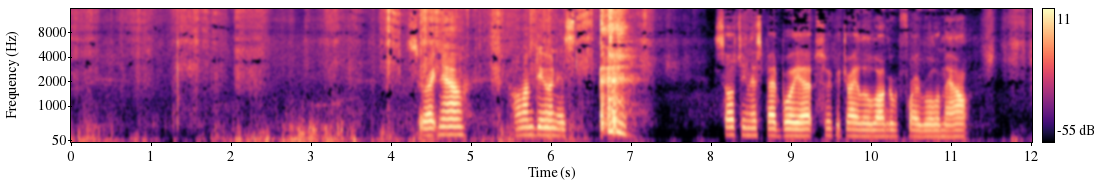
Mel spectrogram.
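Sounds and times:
footsteps on dry leaves and dirt: 0.0s - 10.0s, 11.3s - 12.0s.

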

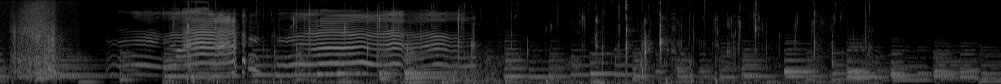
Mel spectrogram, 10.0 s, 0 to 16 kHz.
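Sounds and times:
light background music: 0.0s - 10.0s
child-like crying wail: 1.1s - 4.8s.

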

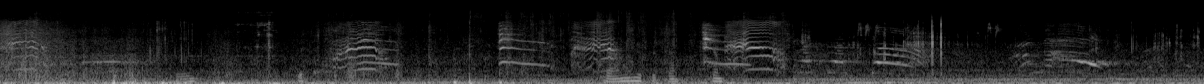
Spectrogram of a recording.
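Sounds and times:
cat meowing: 0.0s - 1.2s, 3.3s - 4.0s, 5.0s - 6.3s, 7.0s - 8.0s.

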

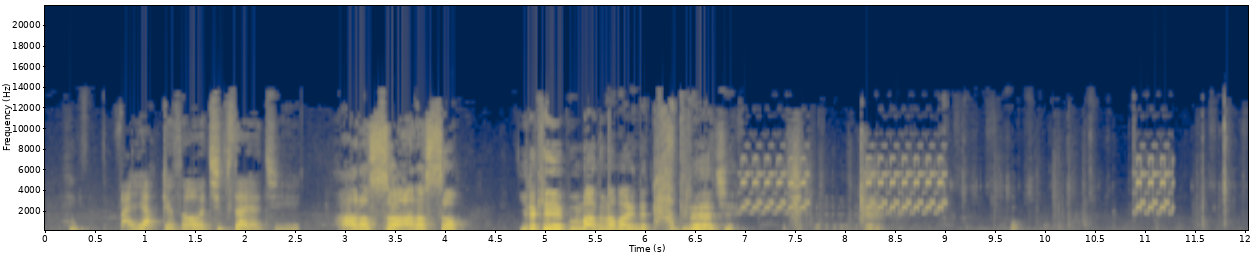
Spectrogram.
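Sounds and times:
telephone ringing electronic trill: 6.9s - 9.0s, 10.9s - 11.3s.

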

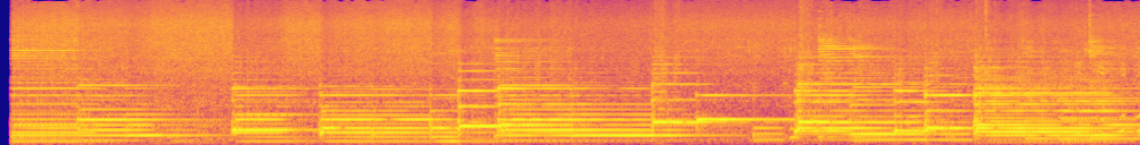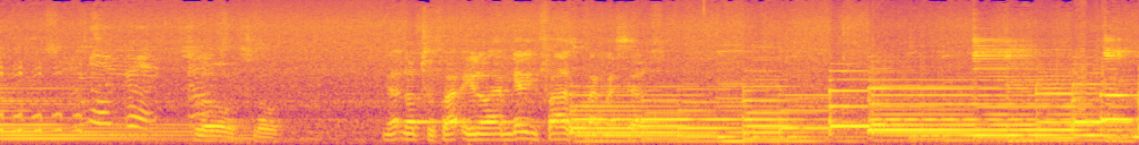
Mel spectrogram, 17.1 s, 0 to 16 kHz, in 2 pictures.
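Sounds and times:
acoustic guitar: 0.1s - 17.0s
keyboard playing chords: 0.1s - 17.0s.

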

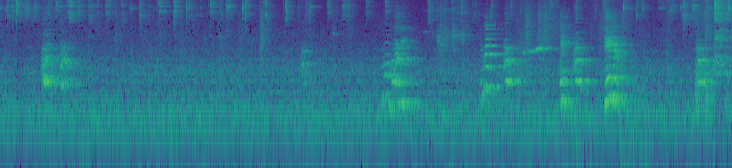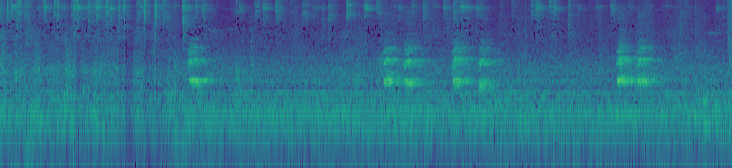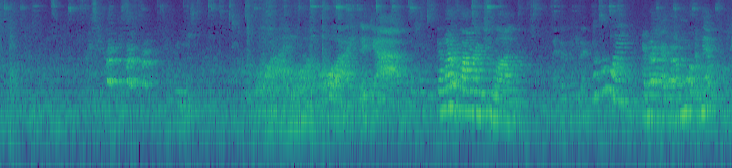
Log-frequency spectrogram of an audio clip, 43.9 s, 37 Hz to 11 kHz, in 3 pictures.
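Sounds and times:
dog whining: 9.6s - 11.2s.

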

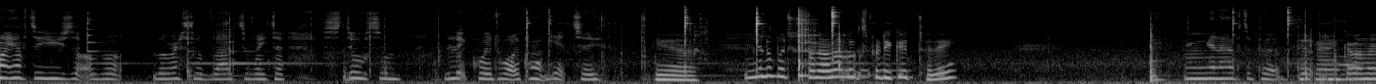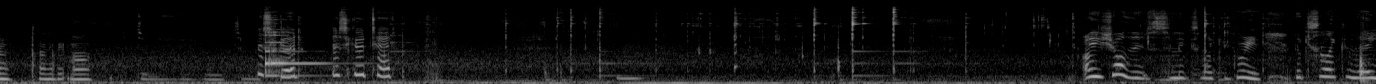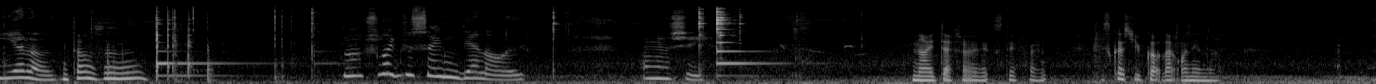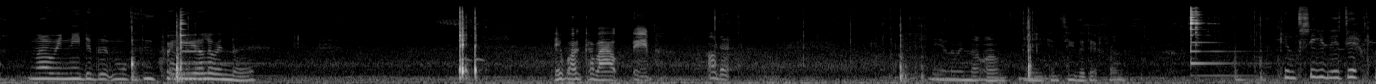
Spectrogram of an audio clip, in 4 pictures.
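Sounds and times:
spoon clinking on glass: 16.4s - 17.0s, 21.9s - 23.0s, 34.6s - 35.3s, 53.2s - 53.7s.

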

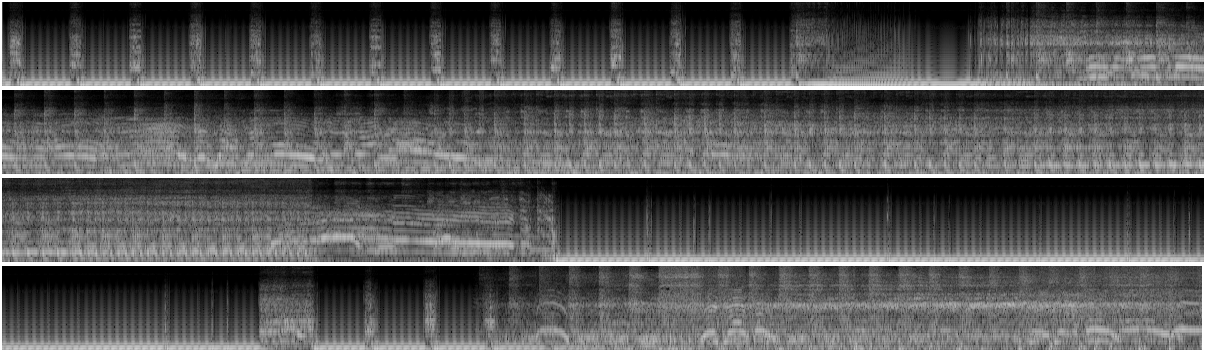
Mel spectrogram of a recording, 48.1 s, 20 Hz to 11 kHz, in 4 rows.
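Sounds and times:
loud music over loudspeakers: 0.0s - 48.0s.

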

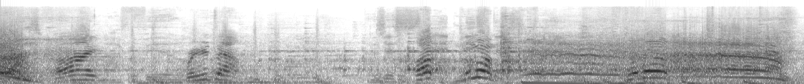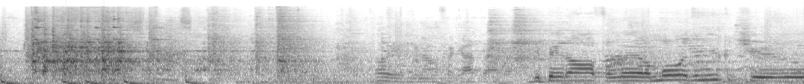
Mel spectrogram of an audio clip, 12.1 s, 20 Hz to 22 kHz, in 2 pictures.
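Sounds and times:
background music with beat: 0.0s - 8.2s
man straining shout: 3.9s - 6.0s.

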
